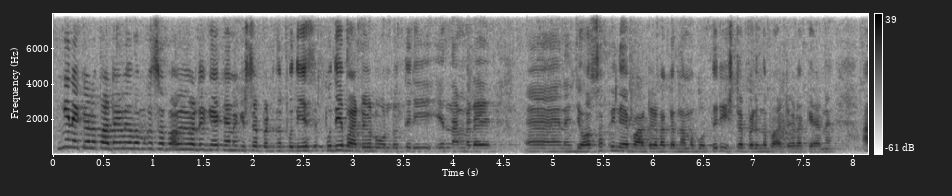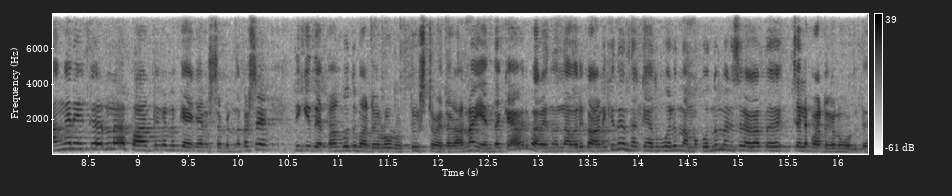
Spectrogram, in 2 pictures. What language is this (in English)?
Malayalam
